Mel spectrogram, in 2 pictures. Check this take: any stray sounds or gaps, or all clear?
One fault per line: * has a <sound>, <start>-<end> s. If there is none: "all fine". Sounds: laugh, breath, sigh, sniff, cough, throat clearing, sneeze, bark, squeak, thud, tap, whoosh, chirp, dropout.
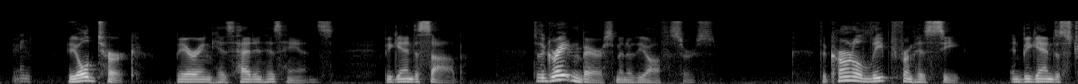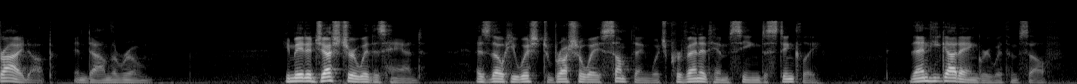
* has a laugh, 0.1-0.3 s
